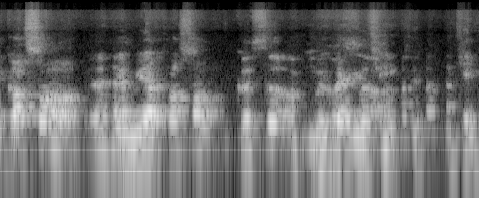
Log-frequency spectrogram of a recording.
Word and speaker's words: croissant: You don't want to eat croissants. Croissant. That's how they're croissant. You gotta say it like that. That's how the people in French, they say French words.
